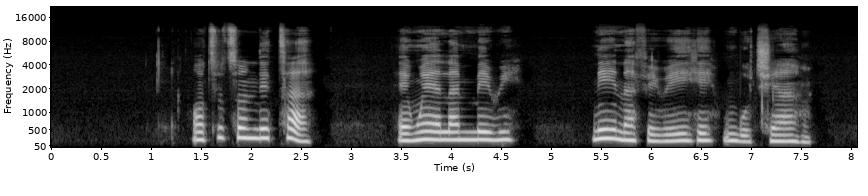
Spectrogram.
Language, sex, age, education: Igbo, female, 30-45, tertiary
